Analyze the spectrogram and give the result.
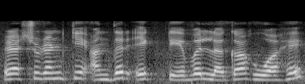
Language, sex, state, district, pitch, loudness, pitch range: Hindi, female, Punjab, Pathankot, 250 Hz, -14 LUFS, 220-270 Hz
